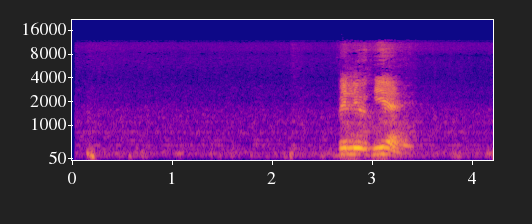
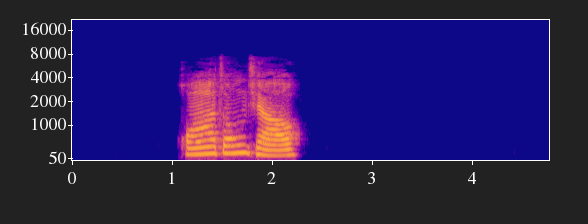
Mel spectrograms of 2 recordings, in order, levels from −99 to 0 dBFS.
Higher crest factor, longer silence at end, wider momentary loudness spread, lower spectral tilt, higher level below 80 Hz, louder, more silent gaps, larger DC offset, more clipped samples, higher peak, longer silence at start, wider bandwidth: about the same, 20 dB vs 20 dB; second, 0.8 s vs 2.5 s; first, 22 LU vs 8 LU; second, -4.5 dB/octave vs -7 dB/octave; about the same, -66 dBFS vs -68 dBFS; about the same, -21 LUFS vs -20 LUFS; neither; neither; neither; second, -8 dBFS vs -4 dBFS; second, 0.15 s vs 1.15 s; first, 12 kHz vs 7.6 kHz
